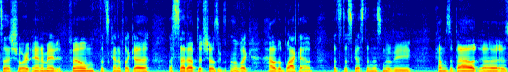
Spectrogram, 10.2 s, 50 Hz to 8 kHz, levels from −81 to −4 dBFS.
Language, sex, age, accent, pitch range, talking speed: English, male, 20-39, American, 105-115 Hz, 170 wpm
